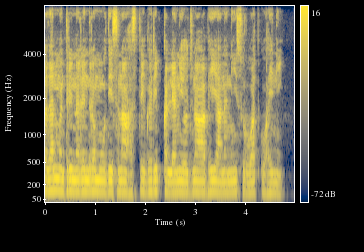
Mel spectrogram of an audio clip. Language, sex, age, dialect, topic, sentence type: Marathi, male, 25-30, Northern Konkan, banking, statement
